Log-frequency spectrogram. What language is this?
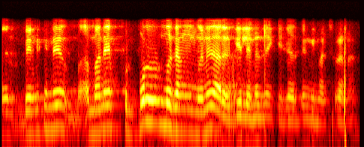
Bodo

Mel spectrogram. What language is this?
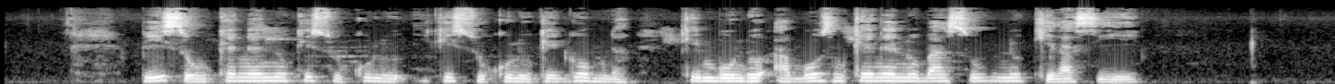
Bankon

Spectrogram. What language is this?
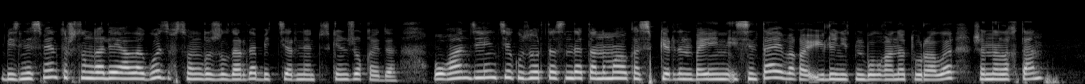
Kazakh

